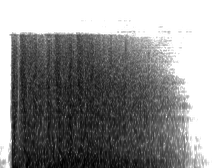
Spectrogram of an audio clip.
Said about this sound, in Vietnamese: Lại là một chuỗi âm thanh nổ tung cực lớn vang lên, vô số kim quang bay ra tung tóe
